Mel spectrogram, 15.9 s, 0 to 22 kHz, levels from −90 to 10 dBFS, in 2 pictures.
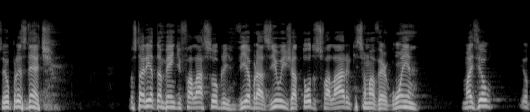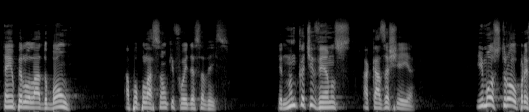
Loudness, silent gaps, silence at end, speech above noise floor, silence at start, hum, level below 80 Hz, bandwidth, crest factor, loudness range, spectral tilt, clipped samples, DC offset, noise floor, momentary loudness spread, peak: -24 LUFS; none; 0 s; 60 dB; 0.05 s; none; -66 dBFS; 9.8 kHz; 12 dB; 4 LU; -7 dB/octave; under 0.1%; under 0.1%; -84 dBFS; 13 LU; -12 dBFS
